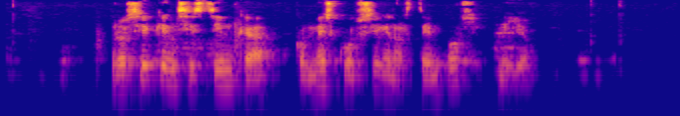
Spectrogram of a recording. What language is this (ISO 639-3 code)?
cat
